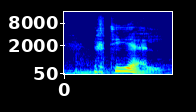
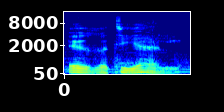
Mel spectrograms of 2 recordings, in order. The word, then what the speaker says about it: اغتيال: وحرف الغين من الحروف المجهورة، ويخطئ بعضهم عند النطق به مهموسا ليتحول إلى صوت الخاء المهموس نحو اغتيال واغتصاب، فينطقها بعضهم هكذا اغتيال واغتصاب، والصحيح اغتيال واغتصاب بإيضاح صوت الغين وصفته المجهورة.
